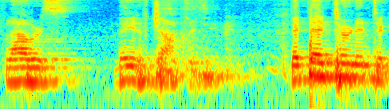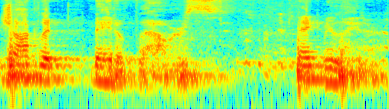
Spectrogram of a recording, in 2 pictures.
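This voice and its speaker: Man playing a slow, deadpan best-friend sidekick. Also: fairly high pitch, close to an everyday voice. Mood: deadpan advice. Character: slow, earnest best friend, love-shy male sidekick. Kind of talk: improv comedy sketch. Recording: echoey hall.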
